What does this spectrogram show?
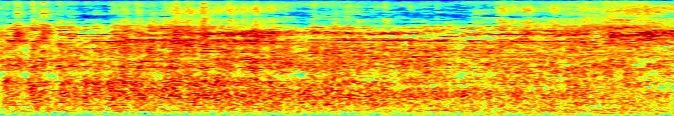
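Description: Freight train cars rolling past close by: a loud, steady rumble of steel wheels running on the rails.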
